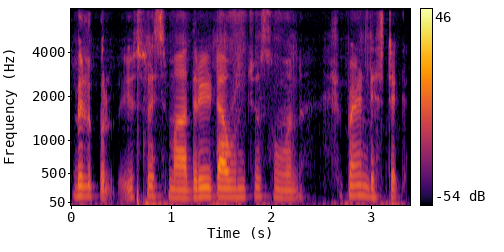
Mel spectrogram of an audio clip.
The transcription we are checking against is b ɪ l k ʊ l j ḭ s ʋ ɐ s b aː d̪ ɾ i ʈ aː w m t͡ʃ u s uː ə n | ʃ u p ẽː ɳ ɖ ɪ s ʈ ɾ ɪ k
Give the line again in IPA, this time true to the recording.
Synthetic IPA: b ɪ l k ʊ l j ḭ s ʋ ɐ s m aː d̪ ɾ i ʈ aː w n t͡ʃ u s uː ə n | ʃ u p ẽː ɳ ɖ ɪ s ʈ ɾ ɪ k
